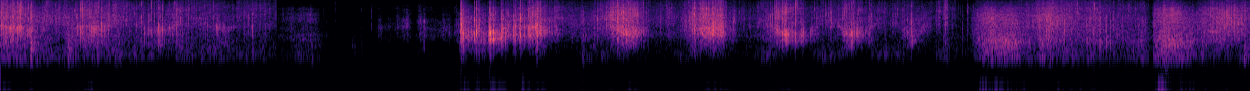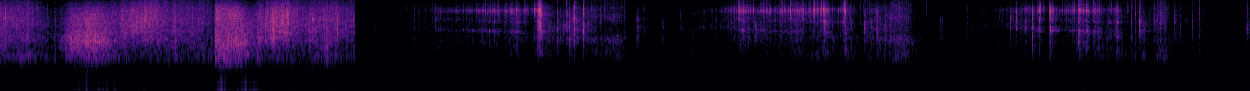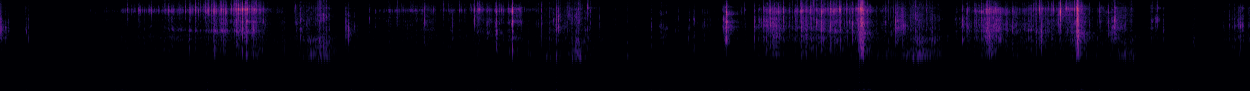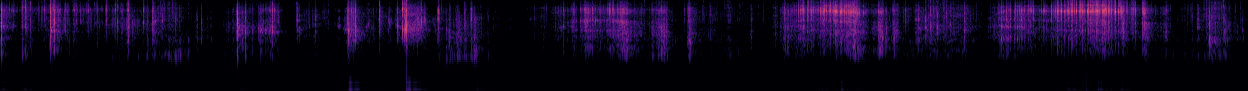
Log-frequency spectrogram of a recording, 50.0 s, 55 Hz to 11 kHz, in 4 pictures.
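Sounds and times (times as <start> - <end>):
dry blocks crunching: 0.0 - 2.7, 5.2 - 16.0.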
